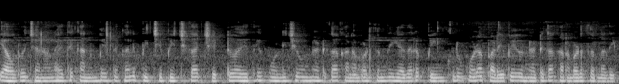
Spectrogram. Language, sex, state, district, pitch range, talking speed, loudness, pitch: Telugu, female, Andhra Pradesh, Visakhapatnam, 160-175 Hz, 165 wpm, -16 LUFS, 165 Hz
